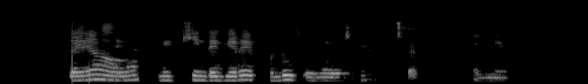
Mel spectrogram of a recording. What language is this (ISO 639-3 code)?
swa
